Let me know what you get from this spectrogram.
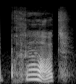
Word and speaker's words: Praet: Am Dienstag, nicht müssen, Überraschung bei der EZB, der Belgier Peter Praat, geschrieben Praet, aber ich habe ihn inzwischen ausgesprochen gehört, wird nämlich neuer Chefsvolkswirt der Europäischen Zentralbank.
